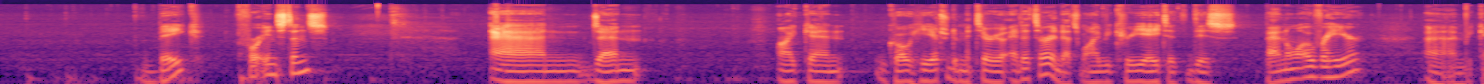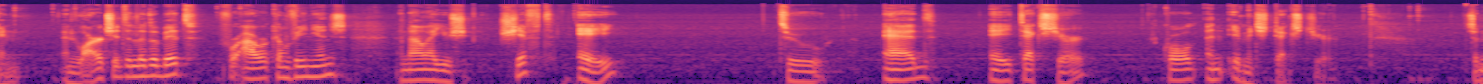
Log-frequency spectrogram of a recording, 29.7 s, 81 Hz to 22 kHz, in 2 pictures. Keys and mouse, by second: 7.9 middle click, 11.1 middle click, 12.8-14.9 drag, 15.4 middle click, 17.0 middle click, 20.4 shift+a.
